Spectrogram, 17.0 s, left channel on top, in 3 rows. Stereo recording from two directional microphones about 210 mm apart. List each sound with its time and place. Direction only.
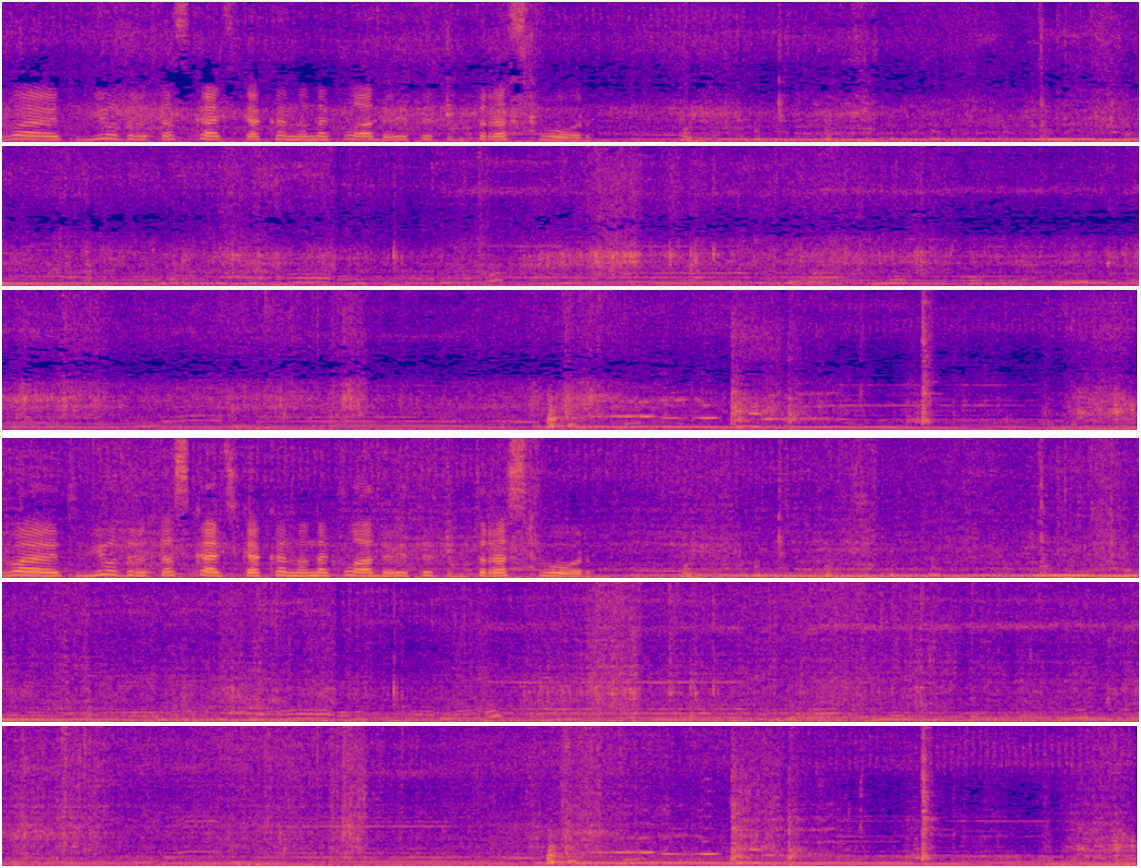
0.0 s speech: 10° right (ahead or behind)
14.0 s stir: 50° right (ahead or behind)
